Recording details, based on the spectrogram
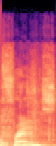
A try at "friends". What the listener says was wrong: It sounds like you're saying friend. Friends. It's friends. Friends. I was just saying you sound like you're saying friends.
